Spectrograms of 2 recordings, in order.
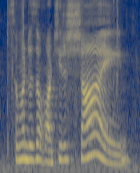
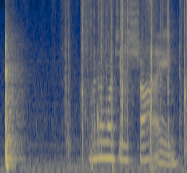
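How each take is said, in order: First: Said in the usual way. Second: Slowed, drawn-out sassy repeat; slow, knowing emphasis. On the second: Real, not acted. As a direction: drag it out like a pointed warning. Repeats line, second more drawn out.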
